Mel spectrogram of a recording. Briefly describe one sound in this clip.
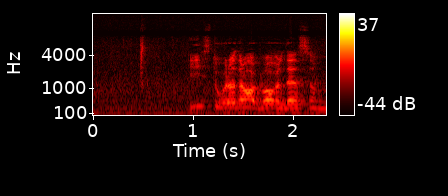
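A man speaks calmly into a nearby microphone.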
